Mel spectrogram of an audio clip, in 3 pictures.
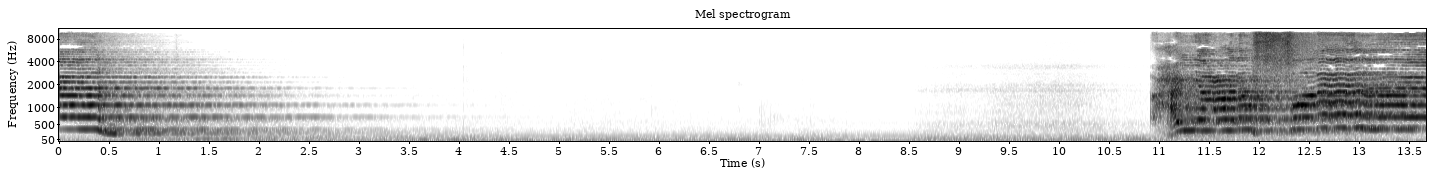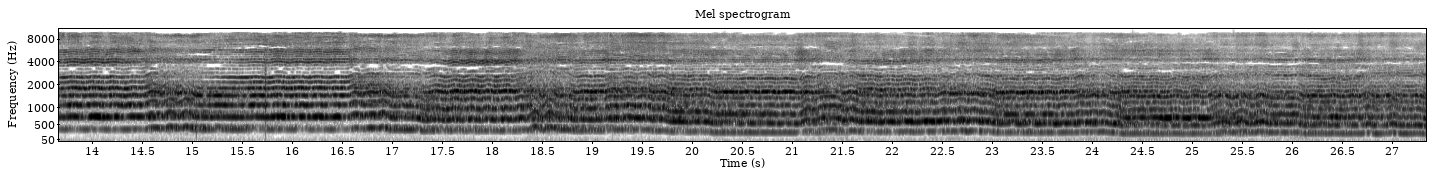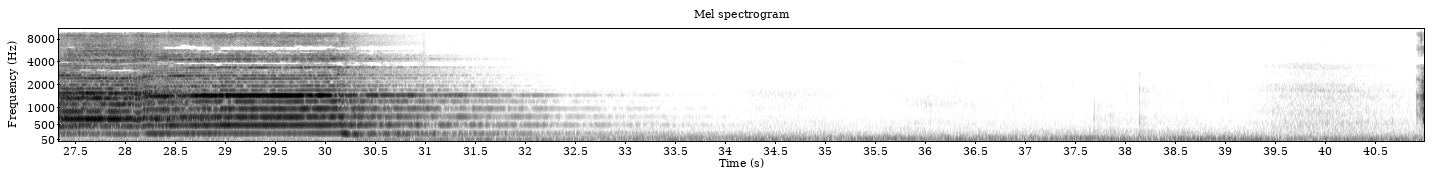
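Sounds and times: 
azan call to prayer: 0.0s - 2.8s, 10.9s - 32.2s.

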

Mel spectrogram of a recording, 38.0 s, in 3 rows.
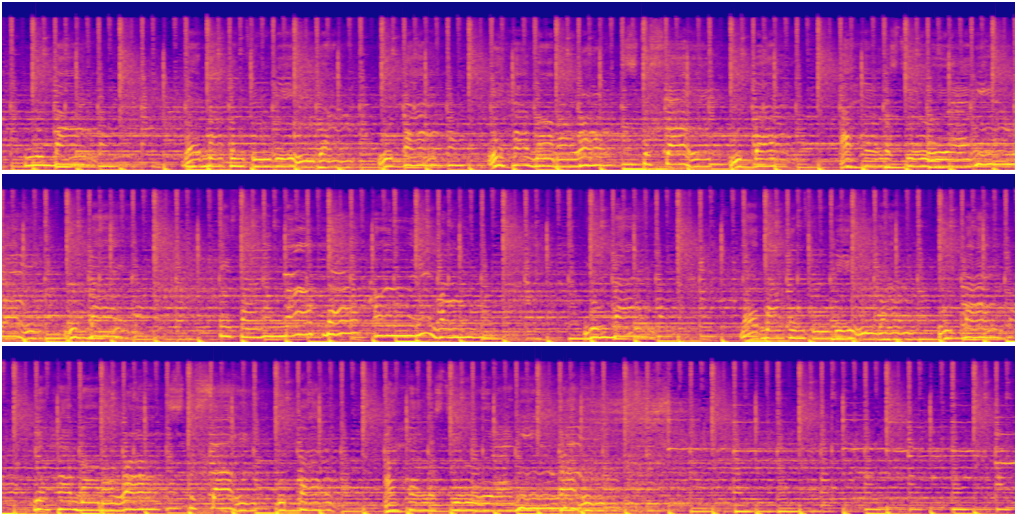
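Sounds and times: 
80s new Euro italo disco music: 0.0s - 37.9s.

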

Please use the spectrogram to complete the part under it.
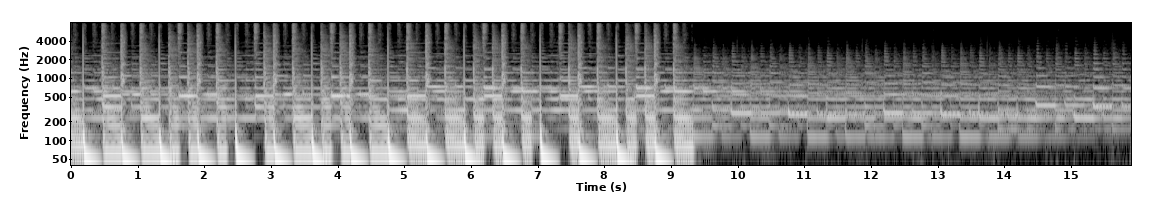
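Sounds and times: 
deep house beat car music with boosted bass: 0.0s - 9.6s.

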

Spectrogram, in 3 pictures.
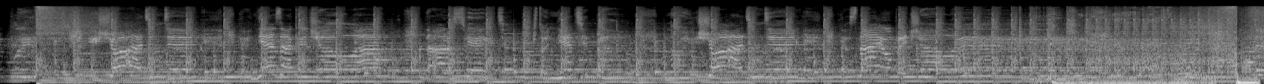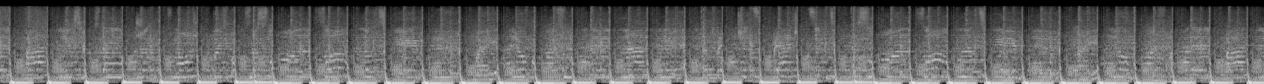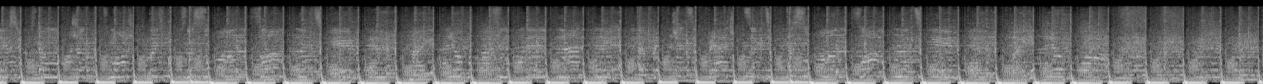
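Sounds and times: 
hardstyle remix: 0.3s - 37.9s.

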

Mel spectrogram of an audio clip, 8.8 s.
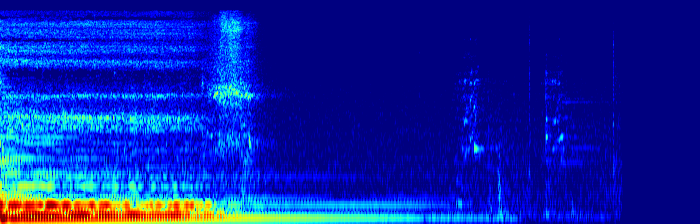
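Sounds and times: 
extended slowed reverb music: 0.0s - 5.7s.

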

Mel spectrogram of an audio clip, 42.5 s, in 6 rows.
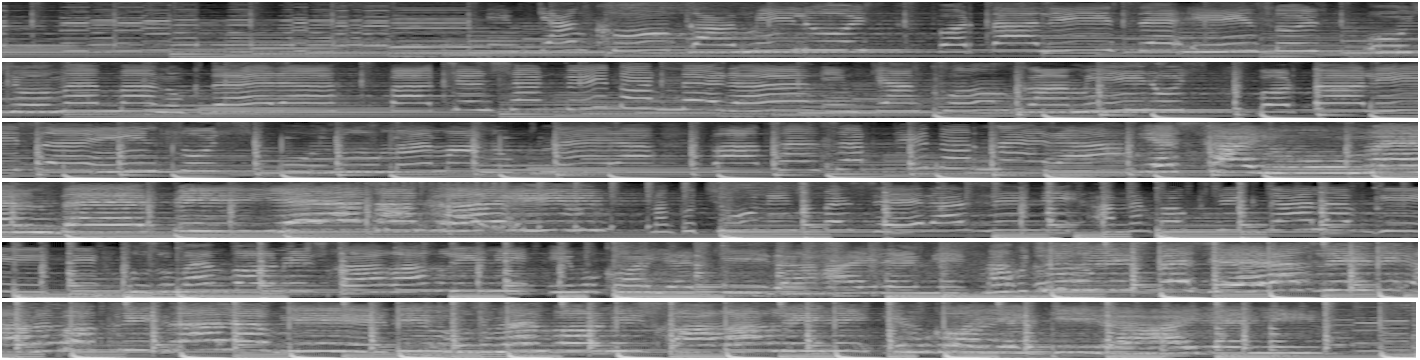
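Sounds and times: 
vocals: 2.3s - 42.4s.

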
